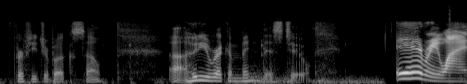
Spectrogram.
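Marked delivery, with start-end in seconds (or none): 3.9-4.5 raised, loud, high-pitched voice. Answering who to recommend the book to, as a Lena impression. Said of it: "That's my best Lena impression".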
